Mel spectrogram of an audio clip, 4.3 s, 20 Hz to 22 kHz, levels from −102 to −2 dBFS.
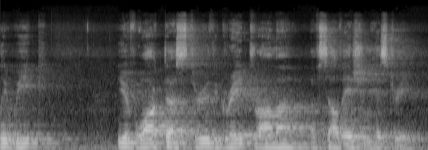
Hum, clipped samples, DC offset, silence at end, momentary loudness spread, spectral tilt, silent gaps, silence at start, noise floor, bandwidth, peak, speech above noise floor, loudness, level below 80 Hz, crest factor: none; under 0.1%; under 0.1%; 0 s; 11 LU; -4.5 dB/octave; none; 0 s; -52 dBFS; 15.5 kHz; -14 dBFS; 21 dB; -31 LUFS; -56 dBFS; 18 dB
